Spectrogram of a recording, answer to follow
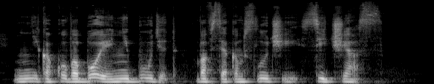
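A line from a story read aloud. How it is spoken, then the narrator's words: Barking. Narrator (Russian): Рявкнул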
